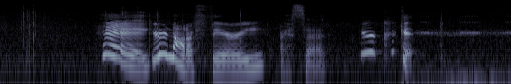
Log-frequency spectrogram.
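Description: A young woman reads aloud expressively, close by.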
